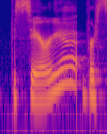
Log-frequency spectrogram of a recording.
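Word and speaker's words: viscera: I looked up how to say this today. Visceria, it's internal organs.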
